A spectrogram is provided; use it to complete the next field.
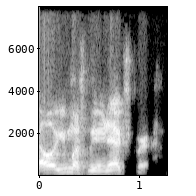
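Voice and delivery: mock sarcastic, jabbing tone. Speaker quotes people who call the speaker an expert, imitating a sarcastic tone. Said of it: "in a sarcastic way".

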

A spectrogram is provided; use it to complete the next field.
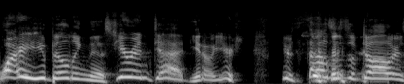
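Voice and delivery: very high, shrill screaming rant. Describing a movie scene, the speaker acts out the banker's rant, retelling a scream. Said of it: "he's screaming and yelling".

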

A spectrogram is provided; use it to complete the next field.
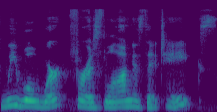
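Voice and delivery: ordinary talk

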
